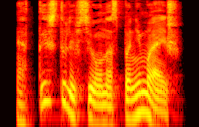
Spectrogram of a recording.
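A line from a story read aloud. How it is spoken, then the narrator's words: Hissing retort. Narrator (Russian): чуть ли не со змеиным шипением ответил вопросом на вопрос Шуст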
